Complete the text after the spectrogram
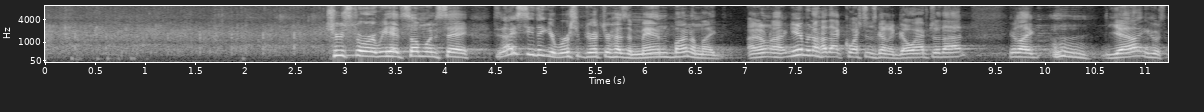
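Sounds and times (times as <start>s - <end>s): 
audience applause: 0.0s - 3.4s
speech: 2.8s - 11.2s.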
